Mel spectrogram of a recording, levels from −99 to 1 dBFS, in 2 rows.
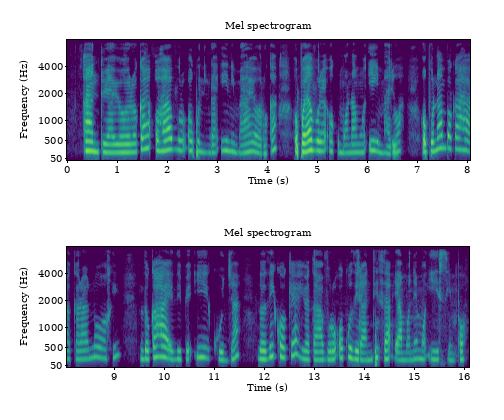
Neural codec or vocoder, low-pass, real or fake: none; 7.2 kHz; real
